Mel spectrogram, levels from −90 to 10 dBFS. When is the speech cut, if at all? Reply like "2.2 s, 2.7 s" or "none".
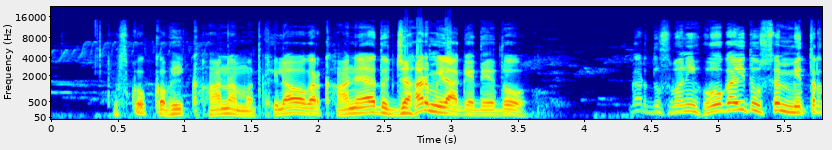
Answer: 4.6 s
